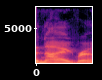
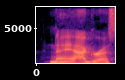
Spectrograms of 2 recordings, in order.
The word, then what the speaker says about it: Niagara: And then the word Niagara spelled out in about 25 point font, because as long as I have lived, I didn't know that there was an extra syllable in Niagara.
